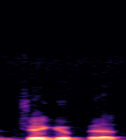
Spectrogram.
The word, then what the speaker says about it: gigabit: a gigabit right yes I call it a gigabit because uh I read how to say the word long before it became popular and all the old dictionaries say it's with a soft G but anyway uh you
